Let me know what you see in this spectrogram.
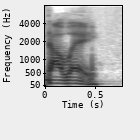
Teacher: čínština nemá naše české znělé d, takže říkají ta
